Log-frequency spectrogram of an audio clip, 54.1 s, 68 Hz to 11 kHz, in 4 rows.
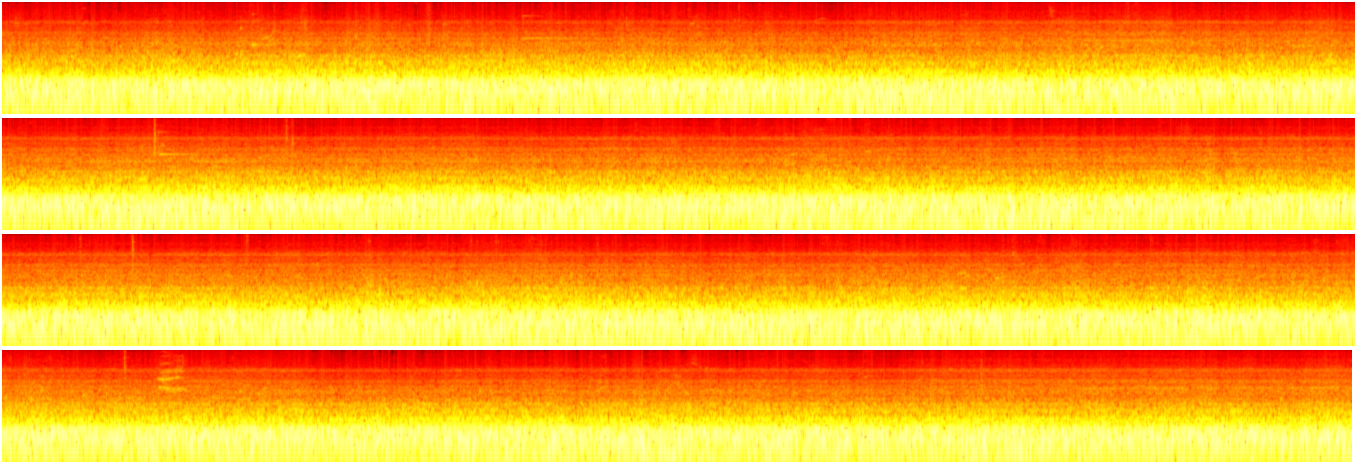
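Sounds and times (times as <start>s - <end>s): airplane cabin noise: 0.0s - 54.0s.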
